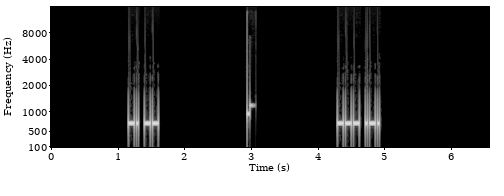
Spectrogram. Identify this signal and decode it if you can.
Morse code, heard as a keyed tone, about 40 wpm, 700 Hz. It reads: NM OR
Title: ARRL Sections 40wpm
